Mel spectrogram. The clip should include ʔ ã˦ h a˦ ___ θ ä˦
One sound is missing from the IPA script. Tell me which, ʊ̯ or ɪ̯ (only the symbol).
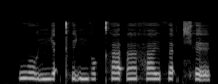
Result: ɪ̯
